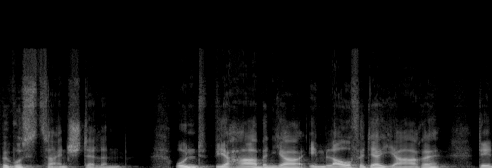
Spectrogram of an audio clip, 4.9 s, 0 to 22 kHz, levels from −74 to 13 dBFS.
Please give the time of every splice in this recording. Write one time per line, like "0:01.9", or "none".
none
